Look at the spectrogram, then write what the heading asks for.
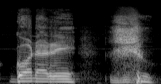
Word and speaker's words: Gonarezhou: name, but he's just taught me how to pronounce it. So it is Gonarezhou.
